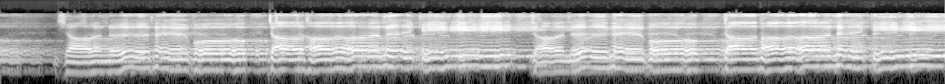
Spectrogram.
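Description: A man singing an Urdu naat unaccompanied, in long held notes that waver and glide, over a steady low hum. The singing drops away briefly about a second in, then resumes.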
